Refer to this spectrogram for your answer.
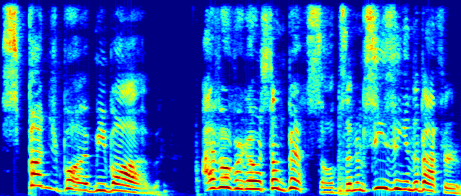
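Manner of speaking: very high, animated, swooping, imperfect cartoon voice. Host attempting a cartoon character's line for the co-host: SpongeBob impression. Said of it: "I don't think the voice was quite right".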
